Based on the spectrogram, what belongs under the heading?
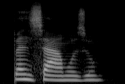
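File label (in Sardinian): "pensamus", female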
